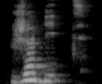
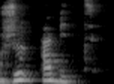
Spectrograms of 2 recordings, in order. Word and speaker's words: j'habite: verbes avec 1h initial pour habiter le h est muet donc nous allons avoir une révision exemple j'habite et non je habite pour hurler le h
